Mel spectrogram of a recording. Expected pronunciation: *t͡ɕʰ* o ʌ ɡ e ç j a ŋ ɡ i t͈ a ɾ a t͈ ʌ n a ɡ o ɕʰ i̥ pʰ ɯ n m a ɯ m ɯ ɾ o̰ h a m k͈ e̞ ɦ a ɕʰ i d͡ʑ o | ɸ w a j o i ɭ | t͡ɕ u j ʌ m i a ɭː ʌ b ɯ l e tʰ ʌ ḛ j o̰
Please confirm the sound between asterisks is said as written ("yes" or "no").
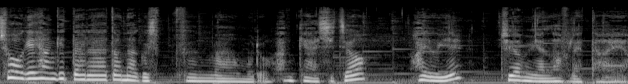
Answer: yes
